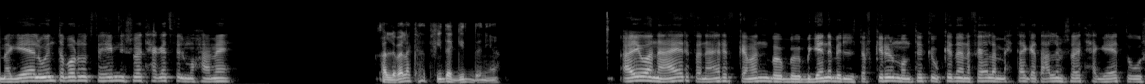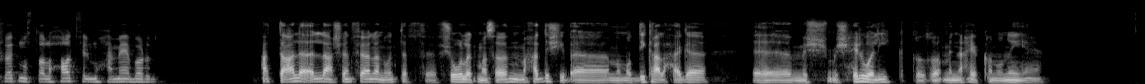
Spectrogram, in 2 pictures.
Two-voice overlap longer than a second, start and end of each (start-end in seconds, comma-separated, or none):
none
